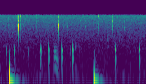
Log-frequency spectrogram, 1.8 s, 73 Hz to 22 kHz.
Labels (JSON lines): {"label": "biophony, knock croak", "recorder": "SoundTrap 300"}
